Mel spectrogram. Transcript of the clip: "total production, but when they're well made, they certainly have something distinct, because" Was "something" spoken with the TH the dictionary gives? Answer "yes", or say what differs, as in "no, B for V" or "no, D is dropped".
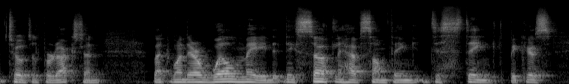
yes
